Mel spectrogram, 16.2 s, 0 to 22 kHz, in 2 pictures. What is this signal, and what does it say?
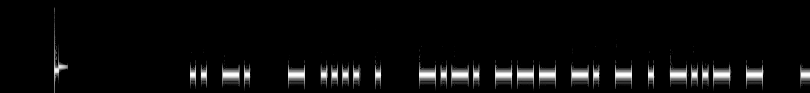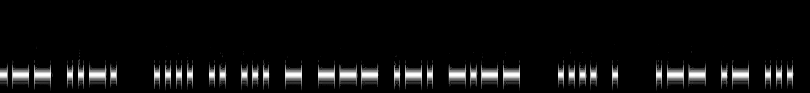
Morse code, heard as a keyed tone, about 22 wpm, 700 Hz. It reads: IN THE CONTEXT OF HISTORY HE WAS
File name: practice / 22wpm / Sentences with 4-Word Phrases - 22wpm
